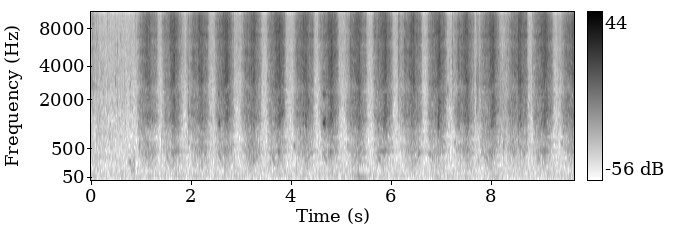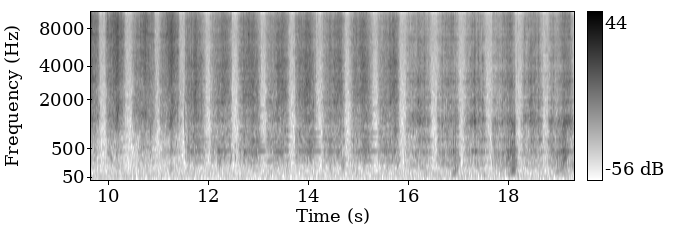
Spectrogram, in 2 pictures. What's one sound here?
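A hand saw rasps back and forth through wood in a steady rhythm.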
